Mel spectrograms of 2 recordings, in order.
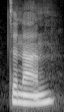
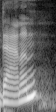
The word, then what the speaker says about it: Danone: long conversation about that how to pronounce danan and people say you mean Danon like no and that's a communication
